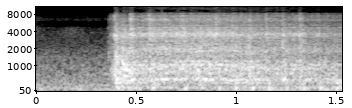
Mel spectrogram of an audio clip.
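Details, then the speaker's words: TVS Scooty Pep+ after a no-spark-at-plug fix (rewired relay negative and CDI plug wire): it fires at once and settles into an even, quick putter with no stumble or knock. It starts well, and the key switches it off and on. "பண்ணால் பக்காவாக start ஆகுது வண்டி. சாவி of பண்ண of ஆகுது check பண்ணிக்கலாம்."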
